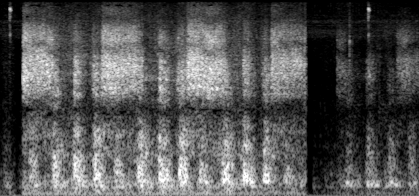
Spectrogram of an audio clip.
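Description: A train rolls past with rhythmic clattering wheels.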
